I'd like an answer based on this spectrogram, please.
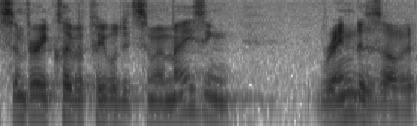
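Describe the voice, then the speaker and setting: Medium-pitched male speech with an Australian accent and fairly even intonation. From Tasmania, Launceston. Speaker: architect. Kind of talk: conference lecture. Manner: fast; casual, hesitant with fillers.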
